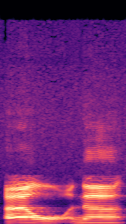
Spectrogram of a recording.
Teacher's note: ketika memasuki huruf ghain maka ditebalkan. Di sini huruf ghain huruf yang tebal, apalagi sebelumnya ialah huruf yang berharakat fathah maka dibaca tebal.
